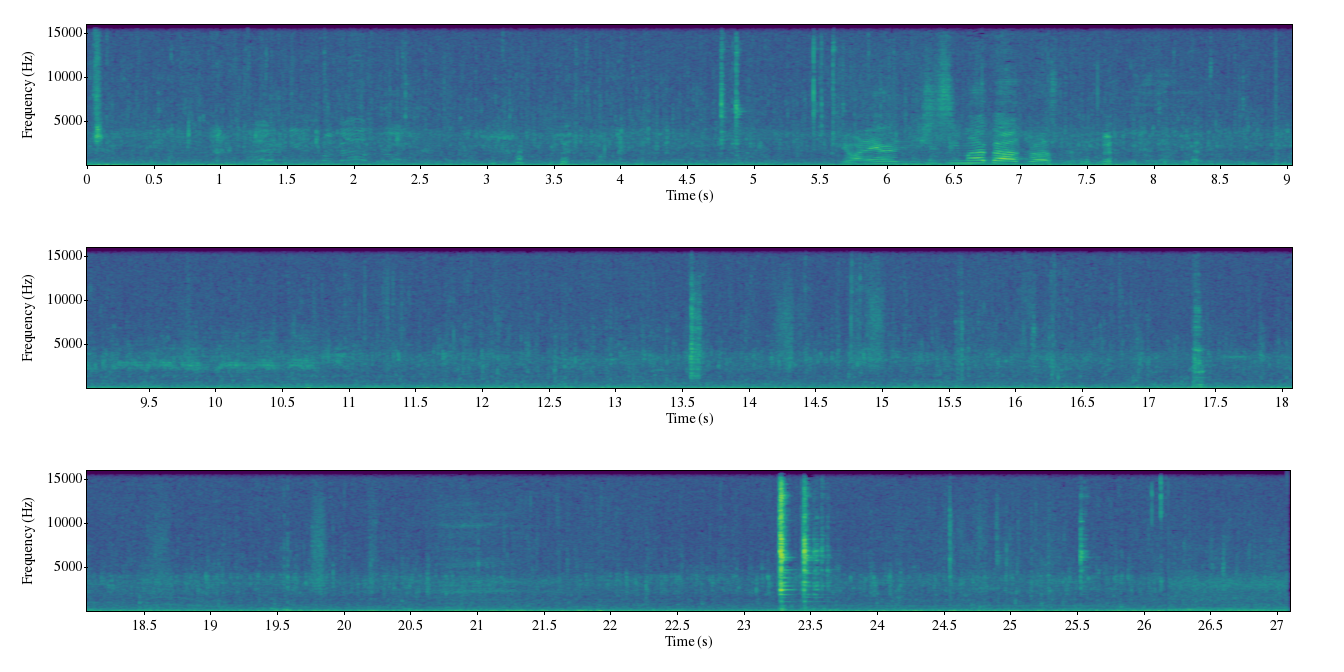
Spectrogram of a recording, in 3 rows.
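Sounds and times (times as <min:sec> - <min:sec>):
boat motor humming: 0:00.0 - 0:27.0.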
